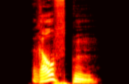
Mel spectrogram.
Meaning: inflection of raufen: 1. first/third-person plural preterite 2. first/third-person plural subjunctive II
- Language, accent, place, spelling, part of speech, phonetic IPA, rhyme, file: German, Germany, Berlin, rauften, verb, [ˈʁaʊ̯ftn̩], -aʊ̯ftn̩, De-rauften.ogg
